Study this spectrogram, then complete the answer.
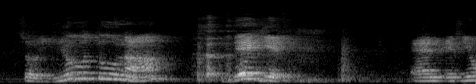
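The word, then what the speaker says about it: يؤتوا: But don't pronounce wow. Well, wow has nothing to do with this word, except that it is helping Hamza. So yutuna, they give.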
